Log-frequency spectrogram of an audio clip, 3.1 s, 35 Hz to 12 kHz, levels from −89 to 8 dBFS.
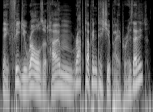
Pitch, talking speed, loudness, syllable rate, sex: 120 Hz, 275 wpm, -18 LUFS, 5.9 syllables/s, male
